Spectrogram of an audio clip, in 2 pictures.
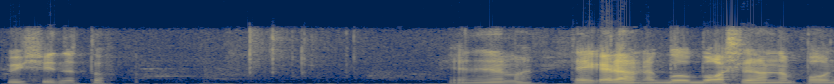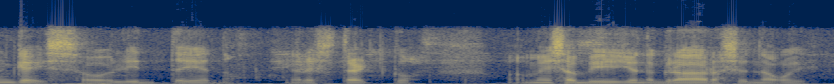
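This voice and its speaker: A man's voice: medium pitch, steady tone, a little fast, sharp tone, muffled recording. A man chatting loosely with his live-stream viewers, swearing often and calling them buddy. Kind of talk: casual live-stream chat answering viewers.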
